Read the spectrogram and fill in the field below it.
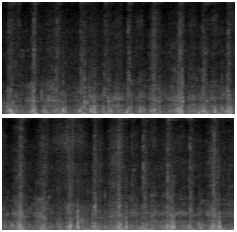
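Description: Hooves beat in a quick, regular rhythm on the ground as a horse is ridden and steered during a warm-up, fairly close throughout with no talk.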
